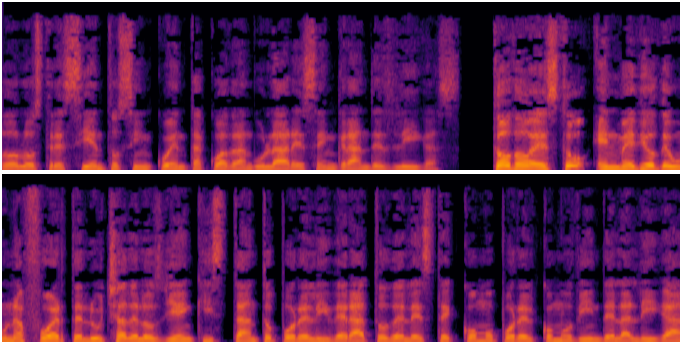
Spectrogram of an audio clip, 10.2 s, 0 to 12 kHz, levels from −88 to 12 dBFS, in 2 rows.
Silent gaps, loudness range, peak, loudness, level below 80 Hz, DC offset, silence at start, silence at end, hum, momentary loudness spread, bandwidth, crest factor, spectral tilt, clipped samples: 3.44-3.67 s; 5 LU; -2 dBFS; -22 LUFS; -58 dBFS; under 0.1%; 0 s; 0 s; none; 8 LU; 11.5 kHz; 18 dB; -5 dB/octave; under 0.1%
